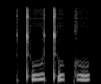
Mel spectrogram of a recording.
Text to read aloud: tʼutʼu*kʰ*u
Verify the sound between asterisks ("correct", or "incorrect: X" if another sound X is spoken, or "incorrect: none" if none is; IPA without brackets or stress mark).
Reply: incorrect: k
